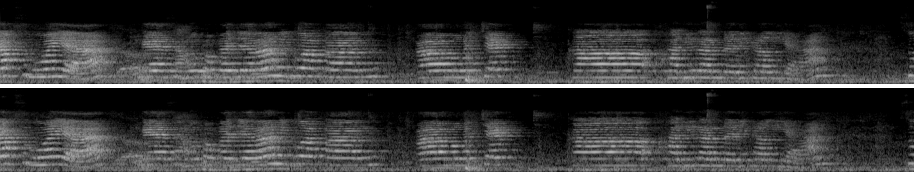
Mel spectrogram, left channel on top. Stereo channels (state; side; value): normal; both; correlation 0.17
